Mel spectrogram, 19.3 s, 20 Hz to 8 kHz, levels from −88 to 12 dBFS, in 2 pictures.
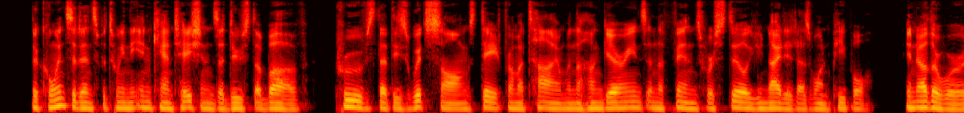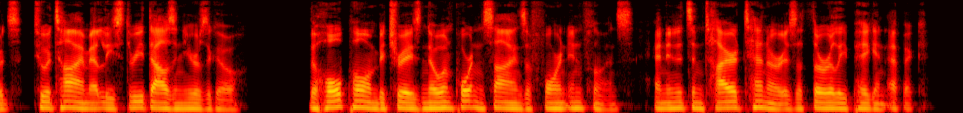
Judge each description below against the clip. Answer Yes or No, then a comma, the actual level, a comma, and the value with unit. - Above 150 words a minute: Yes, average, 185 wpm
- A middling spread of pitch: No, narrow, 2.2 semitones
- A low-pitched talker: Yes, low, 105 Hz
